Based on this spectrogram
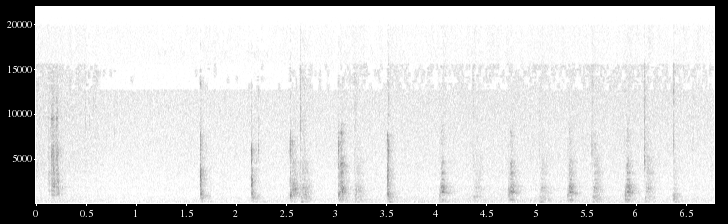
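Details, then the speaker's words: Saab 900 Turbo Commander, first start attempt after 10+ years parked, in neutral: faint uneven clicks about twice a second from inside the car, no starter whir; starter not engaging, key found disconnected from the ignition barrel. "Something is clicking in the interior, but the starter engine doesn't seem to engage."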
